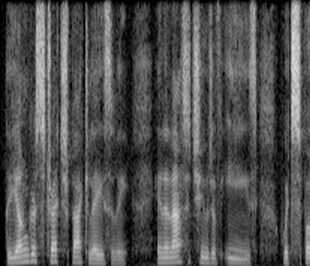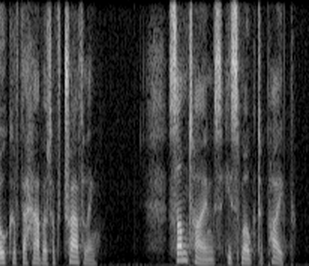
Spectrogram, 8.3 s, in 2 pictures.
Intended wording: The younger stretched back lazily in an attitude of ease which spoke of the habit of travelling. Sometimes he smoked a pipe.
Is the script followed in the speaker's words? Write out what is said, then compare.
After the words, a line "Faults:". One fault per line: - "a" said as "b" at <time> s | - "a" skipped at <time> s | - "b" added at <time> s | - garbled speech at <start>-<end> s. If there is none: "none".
The younger stretched back lazily in an attitude of ease which spoke of the habit of travelling. Sometimes he smoked a pipe.
Faults:
none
